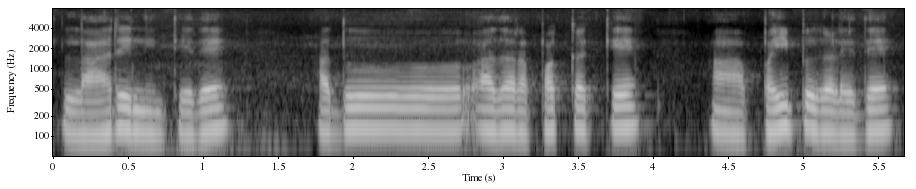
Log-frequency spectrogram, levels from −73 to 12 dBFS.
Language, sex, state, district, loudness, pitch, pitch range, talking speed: Kannada, male, Karnataka, Koppal, -16 LUFS, 125 Hz, 120-130 Hz, 85 wpm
